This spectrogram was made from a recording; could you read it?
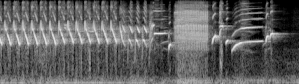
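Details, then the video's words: Goldfinch-canary cross singing a rapid, evenly pulsed high trill, broken by a harsh hissing burst, then sweeping whistled notes that rise and bend. "Гибрид щегла с канарейкой/ سایره کنری/ hybrid of goldfinch and canary"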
